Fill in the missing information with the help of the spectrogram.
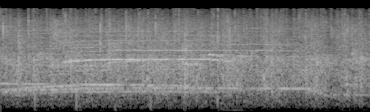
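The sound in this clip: Audience applause at a live event, steady dense clapping that holds at an even, moderate level for the whole stretch.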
